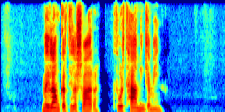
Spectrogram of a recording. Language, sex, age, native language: Icelandic, female, 40-49, Icelandic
